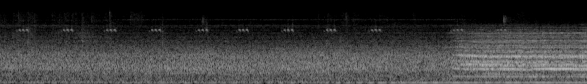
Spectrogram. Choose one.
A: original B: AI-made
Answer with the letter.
A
